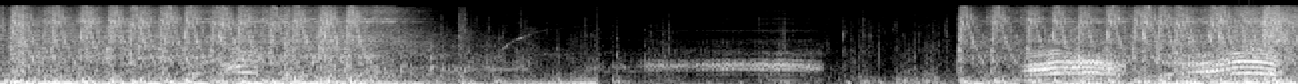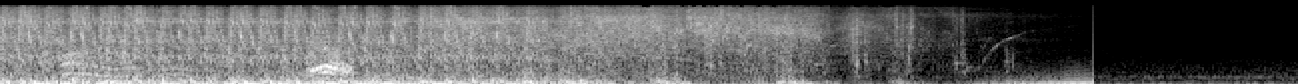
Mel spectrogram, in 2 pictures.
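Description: Energy guns fire in rapid, loud bursts.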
